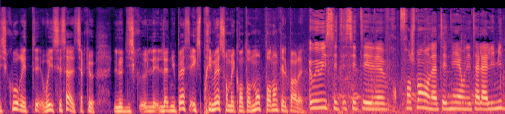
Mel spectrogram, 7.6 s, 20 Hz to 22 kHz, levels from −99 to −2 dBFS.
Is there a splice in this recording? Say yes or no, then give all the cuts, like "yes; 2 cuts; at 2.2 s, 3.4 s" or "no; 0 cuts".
no; 0 cuts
